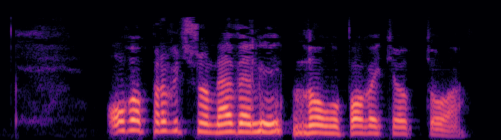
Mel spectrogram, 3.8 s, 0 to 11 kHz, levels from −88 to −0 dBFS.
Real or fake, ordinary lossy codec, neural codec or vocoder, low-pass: fake; MP3, 32 kbps; codec, 16 kHz, 4 kbps, FunCodec, trained on LibriTTS, 50 frames a second; 7.2 kHz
